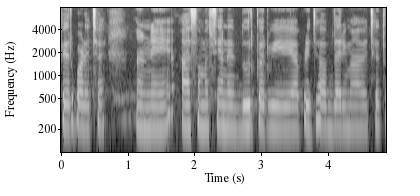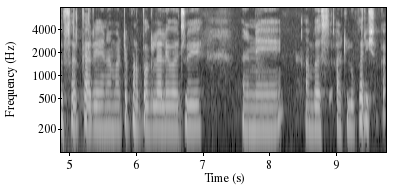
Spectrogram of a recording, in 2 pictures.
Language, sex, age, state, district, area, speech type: Gujarati, female, 18-30, Gujarat, Junagadh, urban, spontaneous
